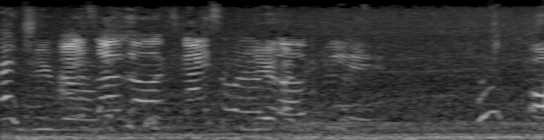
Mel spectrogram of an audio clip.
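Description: Steady low rumble of a passenger van's engine and road noise heard from inside the moving cabin, with female voices chattering over it.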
